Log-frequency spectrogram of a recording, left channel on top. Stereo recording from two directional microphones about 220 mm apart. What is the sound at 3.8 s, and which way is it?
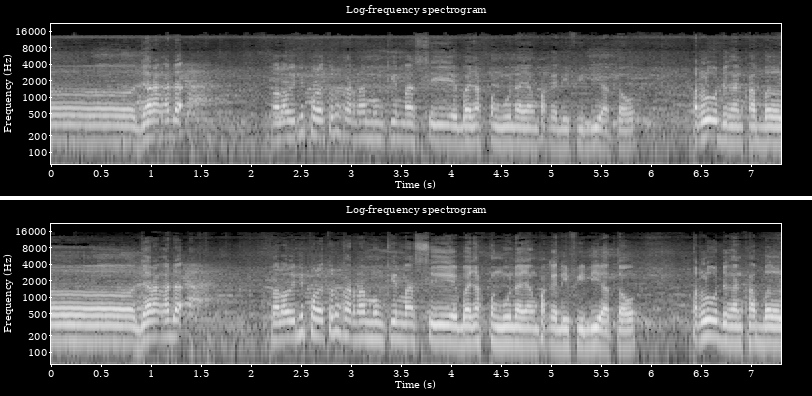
Speech, 55° right (ahead or behind).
